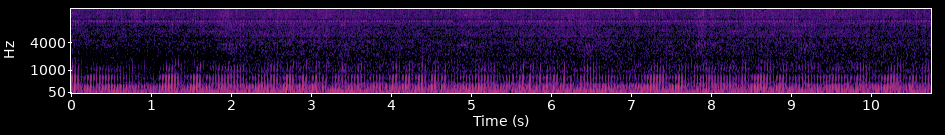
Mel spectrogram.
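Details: Domestic cat purring while kneading and biting a blanket as she prepares for a morning nap; steady low rumbling purr pulsing in regular inhale-exhale cycles roughly every second, quiet indoor setting.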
